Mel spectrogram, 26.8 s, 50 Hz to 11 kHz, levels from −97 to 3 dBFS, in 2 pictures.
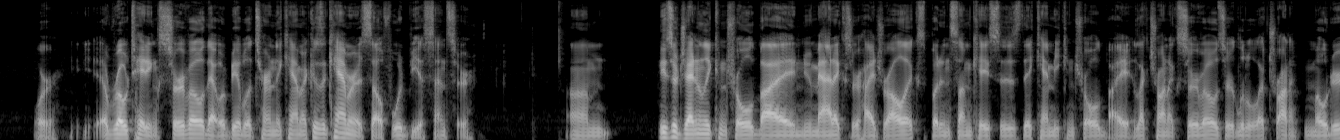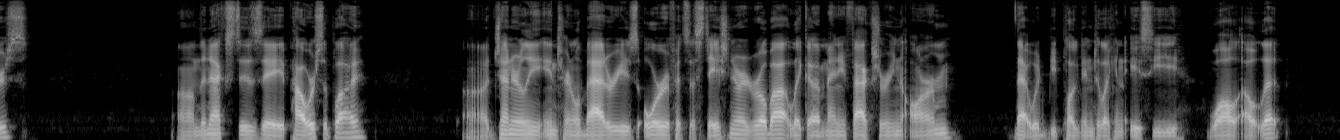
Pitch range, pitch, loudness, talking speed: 85-100 Hz, 90 Hz, -28 LUFS, 170 wpm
